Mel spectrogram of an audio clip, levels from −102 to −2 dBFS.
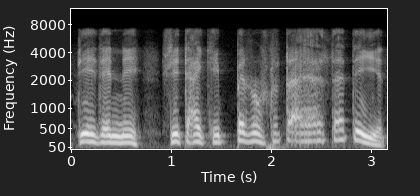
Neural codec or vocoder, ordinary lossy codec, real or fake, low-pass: none; none; real; 7.2 kHz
